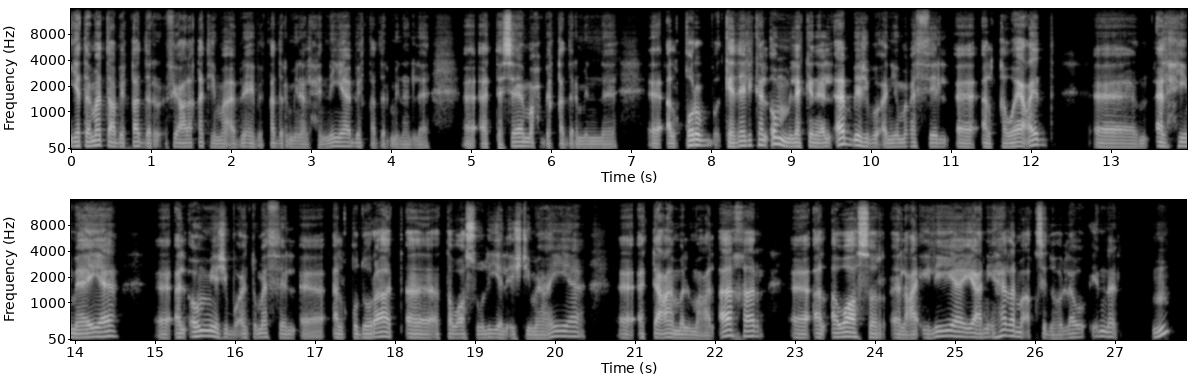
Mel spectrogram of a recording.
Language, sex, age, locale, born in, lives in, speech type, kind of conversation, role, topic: Arabic, male, 40-44, ar-TN, Tunisia, Italy, conversation, unstructured, none, إزاي الخلافات العائلية بتأثر على علاقاتنا اليومية؟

